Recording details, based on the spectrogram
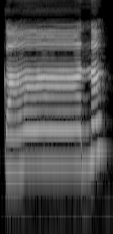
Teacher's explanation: الف سے پہلے زبر آ رہا ہے تو الف مدہ اور کاف، اس کاف کو پتلا پڑھنا ہے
